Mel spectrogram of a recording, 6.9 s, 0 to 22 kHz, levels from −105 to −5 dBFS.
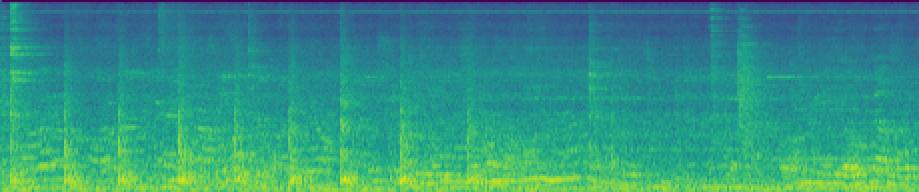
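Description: No technical faults can be heard anywhere in this recording.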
